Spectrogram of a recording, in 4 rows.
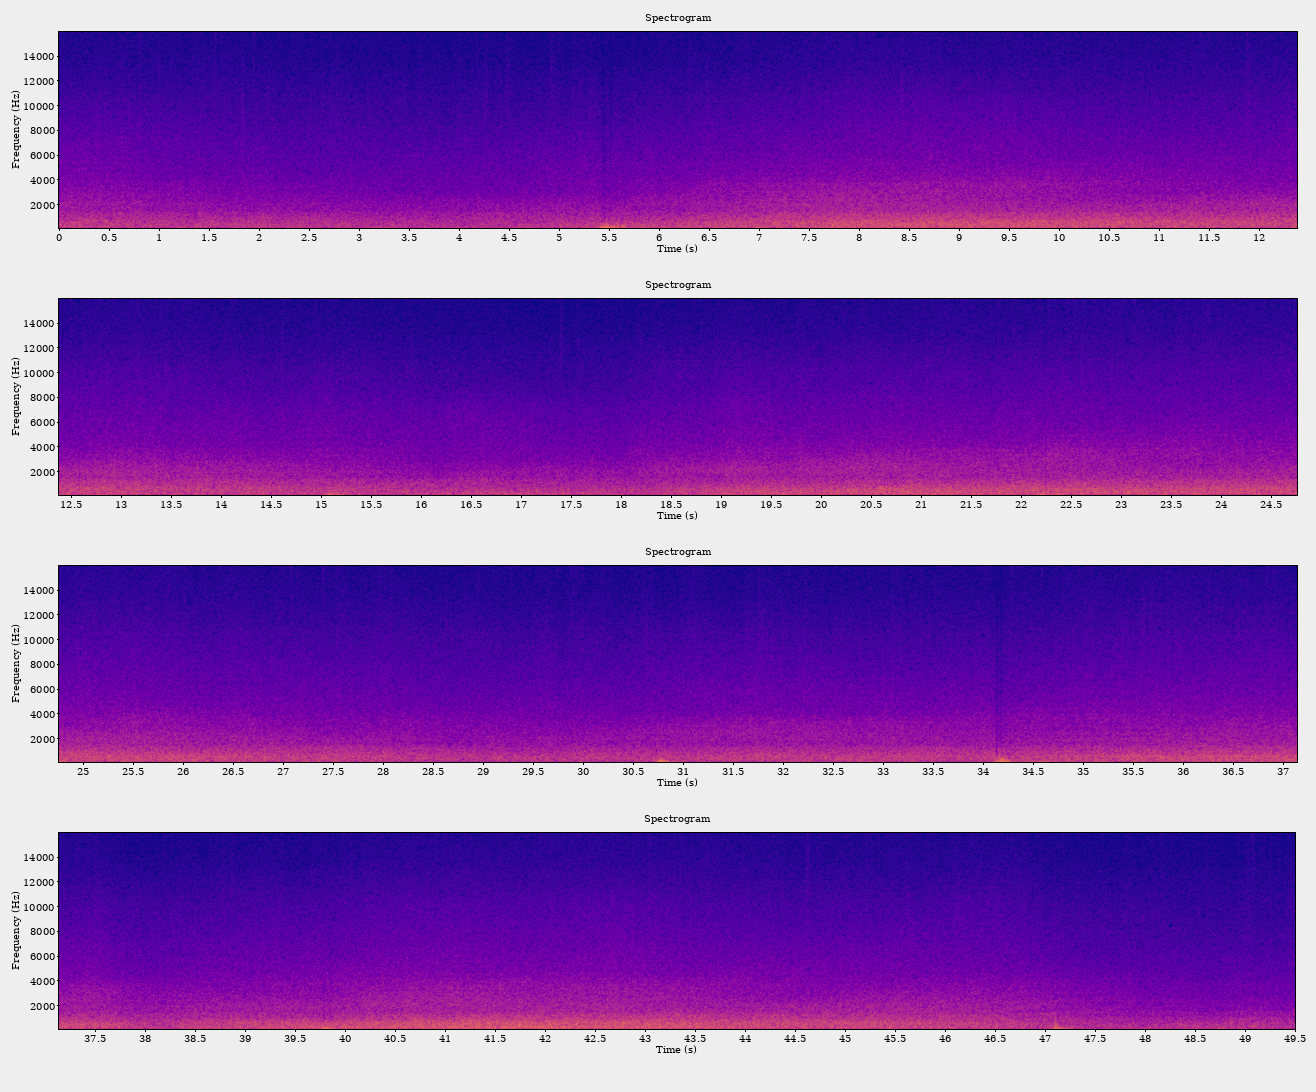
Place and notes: Talara Province, Peru - Mancura Shore Line
I recorded this ambiance on my last family trip to Mancura. I was alone on the beach with my recorder looking at the waning moon on the horizon. it was one of the most peaceful 4 and a half minutes of my life. it was also the last trip that my brother in law's father was able to make before losing his battle with cancer. I listen to this recording from time to time to remember that no matter how turbulent life might get you can always find peace and tranquility. RIP George Evans. We'll miss you
9 June 2015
